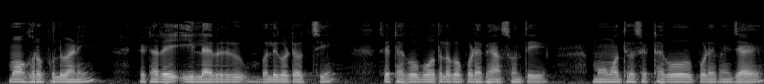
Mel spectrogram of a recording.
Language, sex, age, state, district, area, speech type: Odia, male, 18-30, Odisha, Kandhamal, rural, spontaneous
